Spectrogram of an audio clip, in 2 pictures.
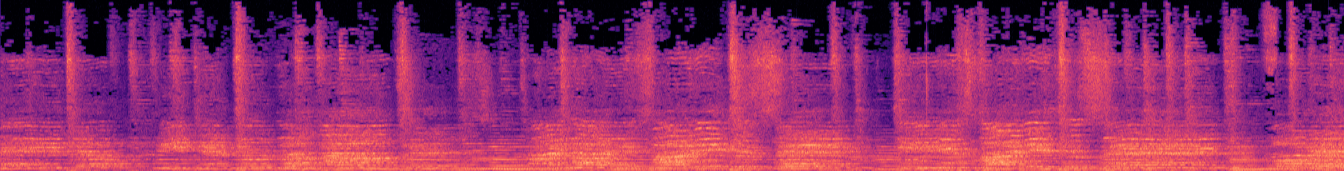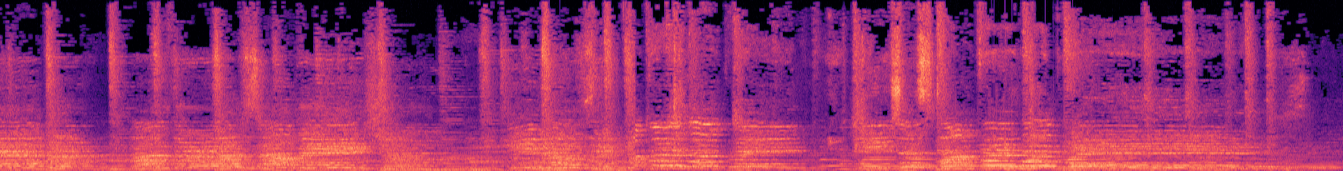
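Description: Church congregation singing a hymn together, many voices at once.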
